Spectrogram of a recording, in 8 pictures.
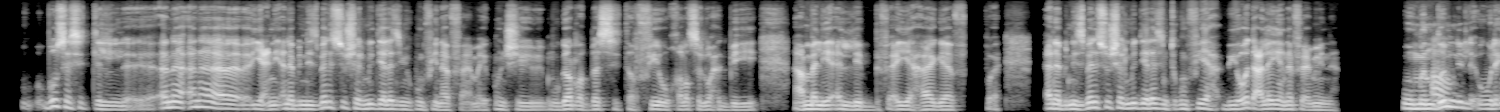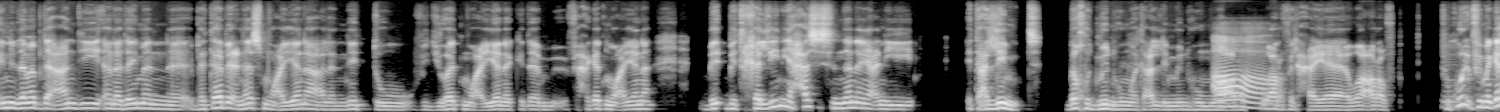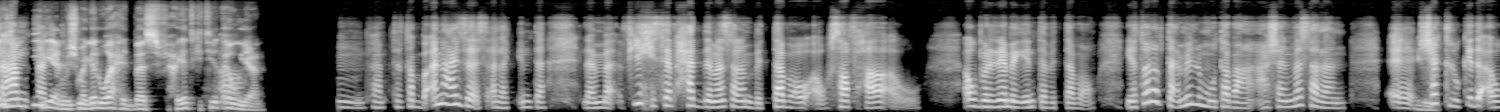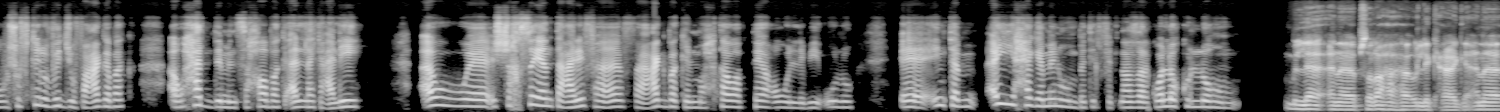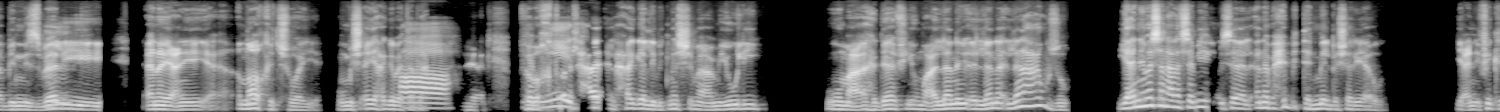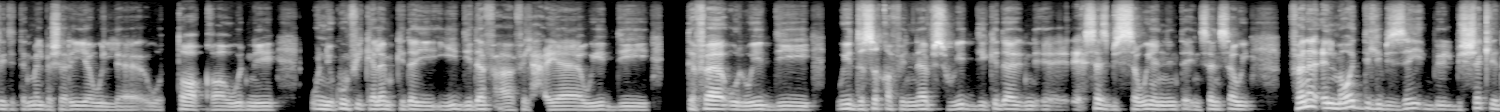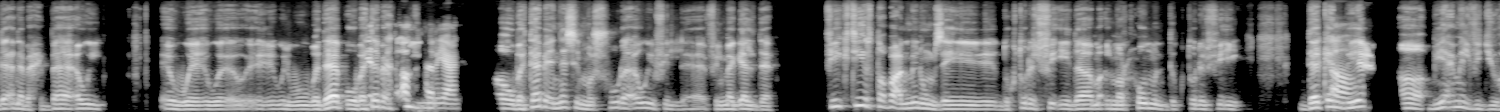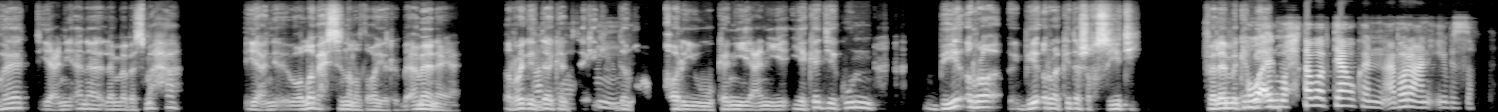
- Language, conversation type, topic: Arabic, podcast, ليه بتتابع ناس مؤثرين على السوشيال ميديا؟
- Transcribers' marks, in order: in English: "السوشيال ميديا"; in English: "السوشيال ميديا"; other background noise; tapping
